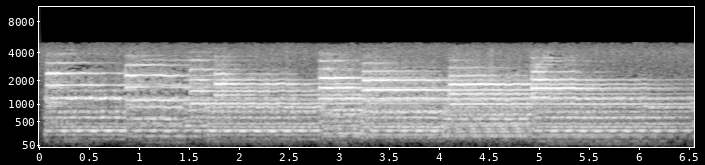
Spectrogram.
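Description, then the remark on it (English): Loud, steady ringing of church bells, with tones shifting about every second in a continuous peal that fills the whole stretch without pause and with no voices. “And come Thursday morning, the bells will be ringing in all the churches,”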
